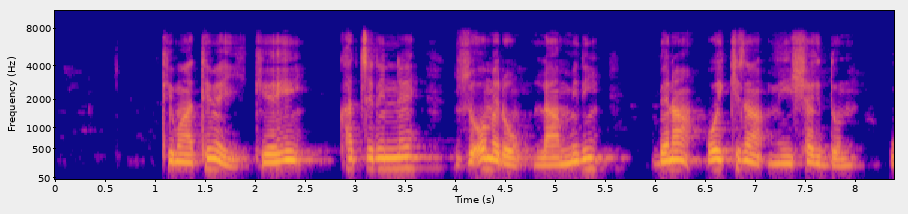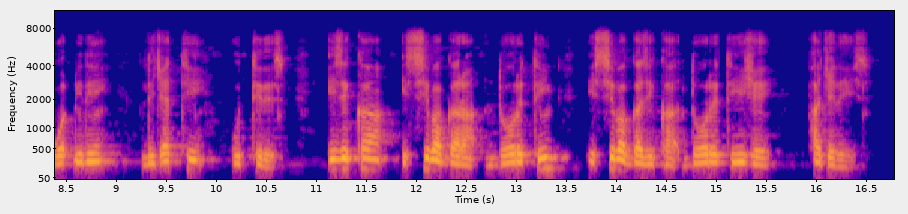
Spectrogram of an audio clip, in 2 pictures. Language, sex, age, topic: Gamo, male, 25-35, agriculture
